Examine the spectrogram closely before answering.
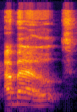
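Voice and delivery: "About" in a mock accent, vowel shifted toward "a-boat"; imitating Trina's pronunciation. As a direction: say "About" as "a-boat", mimicking her. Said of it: "when Trina says the word about, she's like".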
